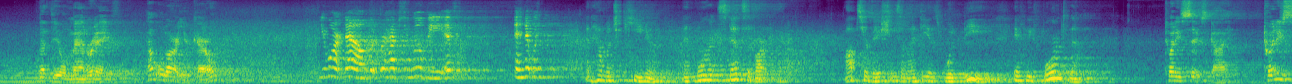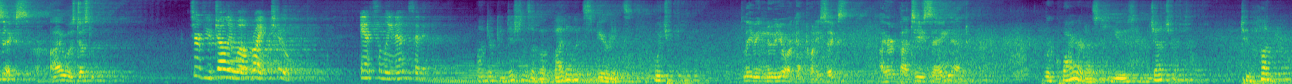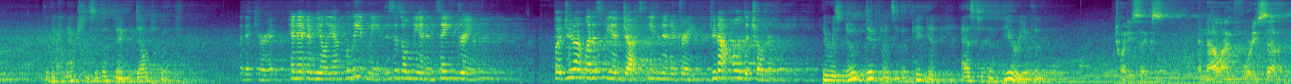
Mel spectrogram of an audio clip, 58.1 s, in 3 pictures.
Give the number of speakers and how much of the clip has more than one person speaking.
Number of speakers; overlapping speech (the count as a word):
three, no overlap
